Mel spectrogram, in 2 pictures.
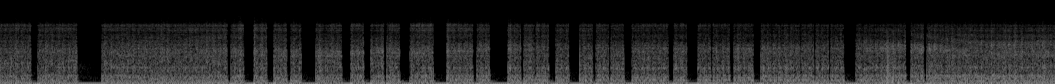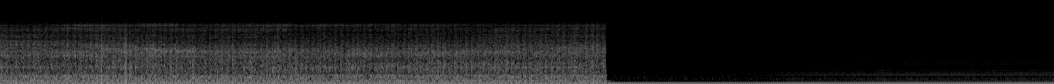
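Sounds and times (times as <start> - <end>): boat engine running: 0.0 - 16.6.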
